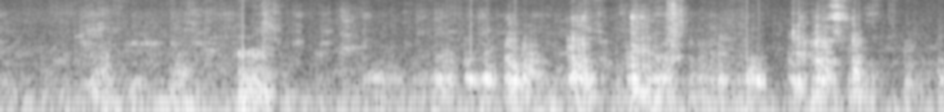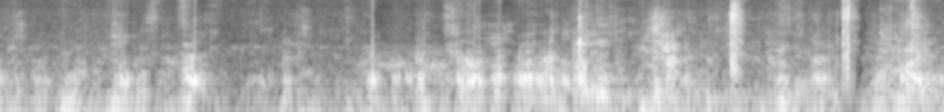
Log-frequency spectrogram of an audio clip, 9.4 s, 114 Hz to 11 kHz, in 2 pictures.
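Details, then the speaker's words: 2017 Maruti Suzuki Swift Dzire driving downhill on rough road: irregular sharp knocks and clunks from below the steering on the right side, steering rack noise from a worn rack bush. "നമ്മൾ ഈ കുന്ന് ഇറങ്ങുന്ന സമയത്ത് ശരിക്കും sound കേൾക്കാൻ പറ്റും കണ്ടോ right സൈഡിൽ കറക്റ്റ് സൗണ്ട് കേൾക്കാം"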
